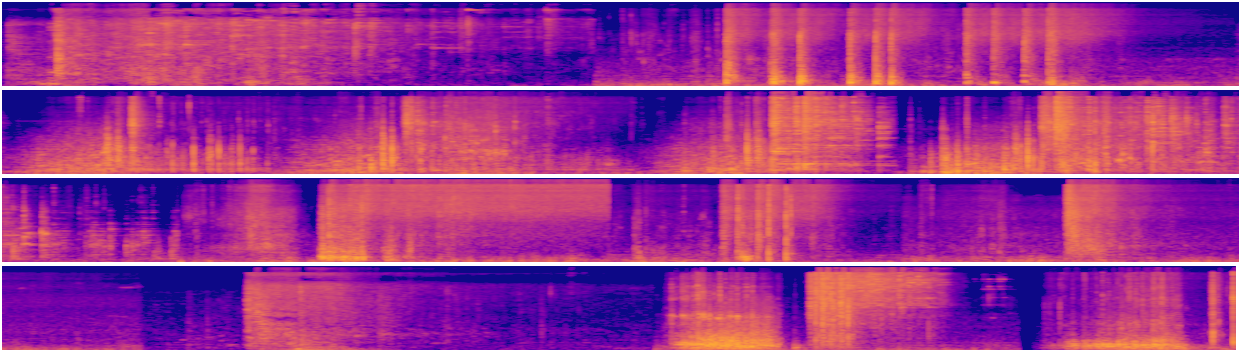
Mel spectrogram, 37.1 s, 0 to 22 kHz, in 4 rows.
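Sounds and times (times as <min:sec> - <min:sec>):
glass crushing and breaking: 0:00.2 - 0:04.5, 0:15.0 - 0:16.0, 0:17.0 - 0:19.9, 0:33.9 - 0:35.5.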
